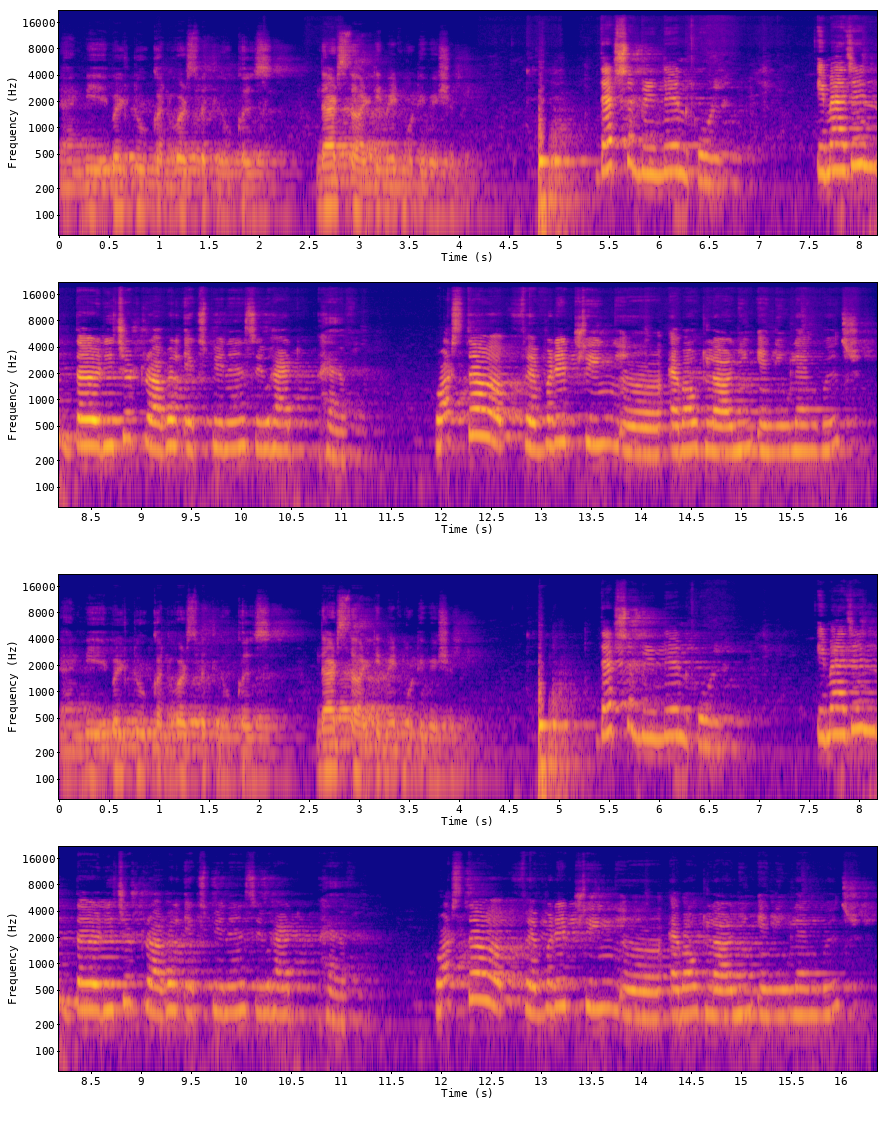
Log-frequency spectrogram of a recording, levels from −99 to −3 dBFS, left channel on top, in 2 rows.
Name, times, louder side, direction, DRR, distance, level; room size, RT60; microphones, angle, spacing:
voice 1, 0.0-2.1 2.6-4.1 4.8-5.0, left 1 dB, 5° right, 2 dB, 4.9 m, -29 dB
voice 2, 5.4-6.7 7.6-11.1 11.9-16.2, left 4 dB, 50° left, 5 dB, 1.2 m, -25 dB
28.0 x 25.0 x 7.8 m, 0.98 s
head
